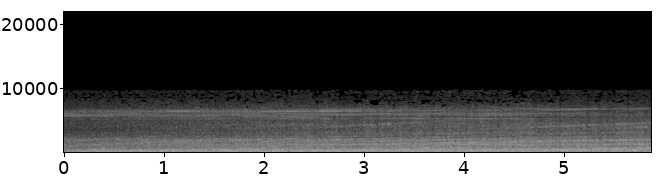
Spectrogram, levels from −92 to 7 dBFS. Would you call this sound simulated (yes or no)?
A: no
